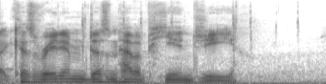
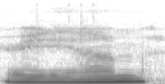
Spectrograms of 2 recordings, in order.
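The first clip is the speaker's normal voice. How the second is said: whisper; 7 dB quieter than usual. Acted. Whispering a character name.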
